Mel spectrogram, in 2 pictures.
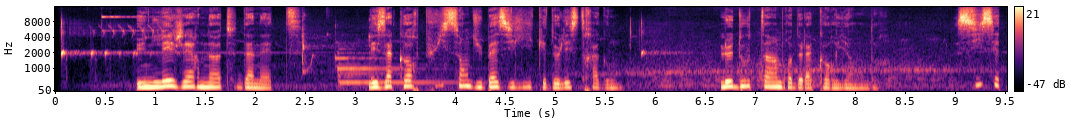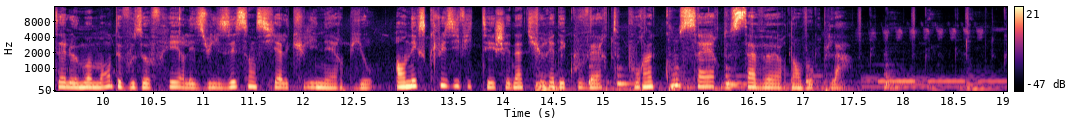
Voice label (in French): RADIO; NATURE ET DECOUVERTE; cabine speak voix off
